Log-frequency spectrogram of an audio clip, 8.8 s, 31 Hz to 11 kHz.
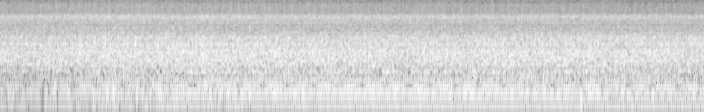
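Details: Massey Ferguson TEA20 tractor after a service and tune-up with new points, fresh oil and filter, engine not yet fully warm and oil pressure rising. A steady low rumble at even idle with no knocks or misses. Normal running.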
